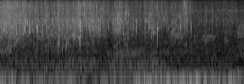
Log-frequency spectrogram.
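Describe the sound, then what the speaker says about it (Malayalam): Water poured steadily over a large hamour fish being washed, a continuous splashing pour that runs close and fairly loud without pause. "ഇനി നമ്മുടെ മീൻ കൂട്ടനെ നല്ലോണം കഴുകിയെടുക്കാം കേട്ടോ."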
